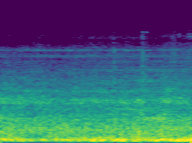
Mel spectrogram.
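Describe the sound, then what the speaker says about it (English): A train rumbles past on a downtown Oslo street, a loud, steady low roar with no talking. "So that type of train, they called it tick."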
